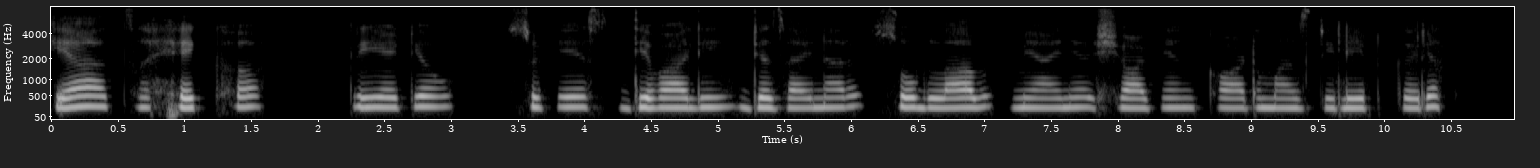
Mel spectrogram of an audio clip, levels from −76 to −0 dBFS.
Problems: constant background noise, low volume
